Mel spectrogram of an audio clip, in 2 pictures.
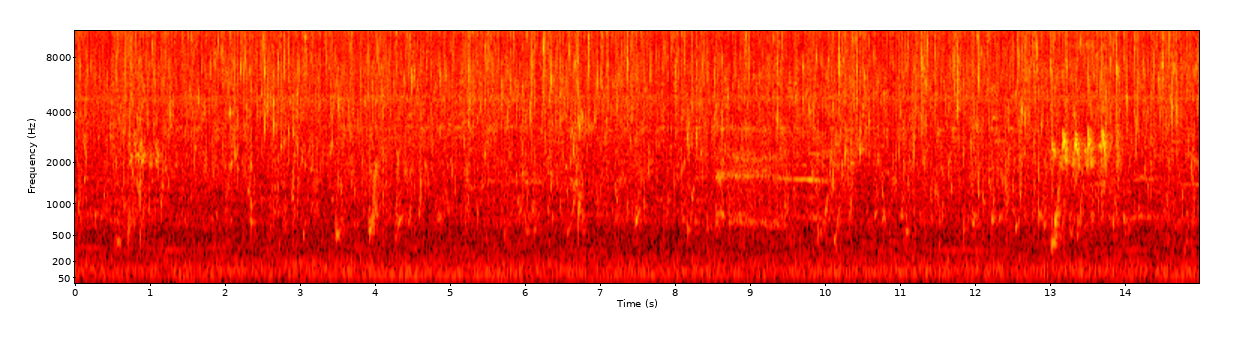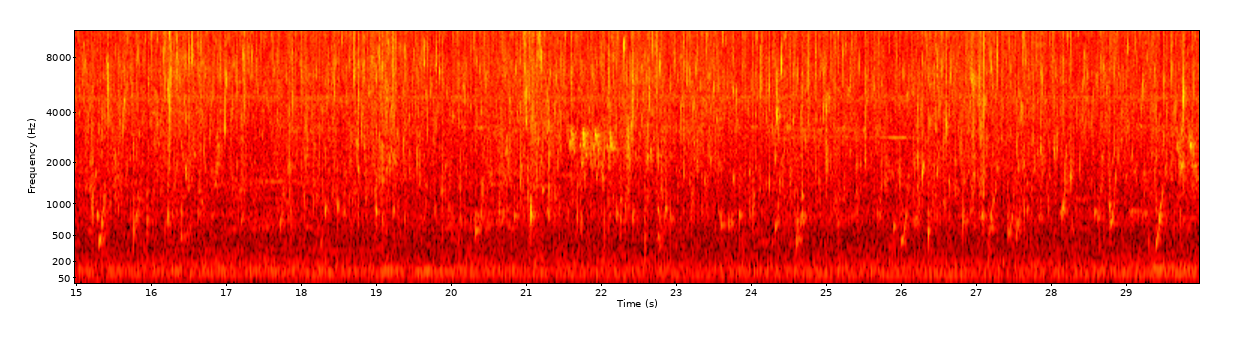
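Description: Water trickling and splashing in a shallow pond crowded with farmed frogs, with many small scattered splashes and clicks as the frogs shift about. Twice, a brief high rattling call sounds.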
